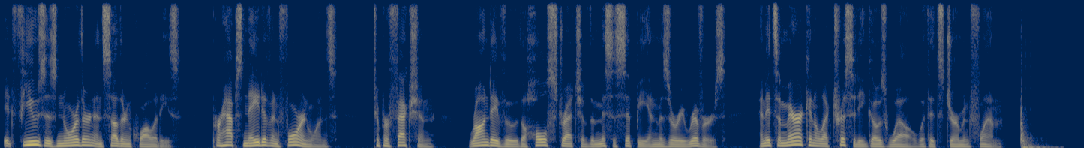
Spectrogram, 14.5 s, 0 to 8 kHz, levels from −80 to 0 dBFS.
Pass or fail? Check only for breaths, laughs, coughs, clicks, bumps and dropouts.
fail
